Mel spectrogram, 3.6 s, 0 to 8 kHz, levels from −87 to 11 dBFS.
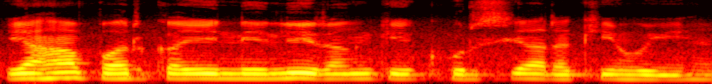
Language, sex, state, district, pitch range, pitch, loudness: Hindi, male, Arunachal Pradesh, Lower Dibang Valley, 125-135 Hz, 130 Hz, -15 LUFS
